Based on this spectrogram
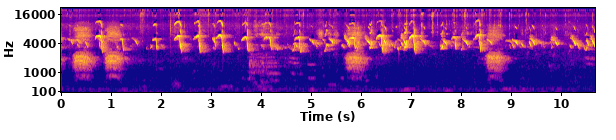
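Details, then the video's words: A brood of baby chicken chicks kept under heat gives a dense chorus of high, sharply falling peeps, several per second, with occasional broader hoarse bursts mixed in. "Witty MURGI Baby "Chicks Chirping" Sound"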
